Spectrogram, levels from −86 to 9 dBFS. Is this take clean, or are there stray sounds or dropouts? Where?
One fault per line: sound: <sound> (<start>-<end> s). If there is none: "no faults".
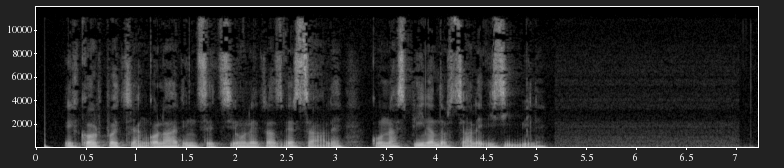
no faults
